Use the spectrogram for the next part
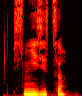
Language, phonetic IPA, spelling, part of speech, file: Russian, [ˈsnʲizʲɪt͡sə], снизиться, verb, Ru-снизиться.ogg
- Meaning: 1. to go down, to descend 2. to drop, to fall 3. passive of сни́зить (snízitʹ)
